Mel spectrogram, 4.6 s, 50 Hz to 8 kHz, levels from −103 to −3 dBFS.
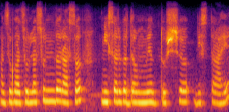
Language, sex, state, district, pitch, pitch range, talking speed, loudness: Marathi, female, Maharashtra, Sindhudurg, 240 Hz, 230-250 Hz, 90 wpm, -15 LUFS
